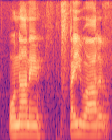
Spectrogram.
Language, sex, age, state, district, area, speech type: Punjabi, male, 30-45, Punjab, Amritsar, urban, spontaneous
